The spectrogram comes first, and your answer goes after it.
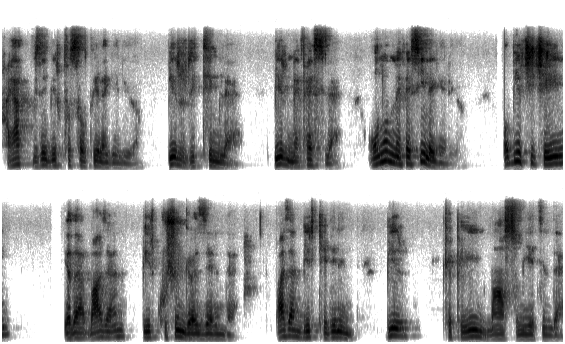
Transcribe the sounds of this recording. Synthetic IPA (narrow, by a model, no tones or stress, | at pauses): hajat̪̚bizɛbiɾfɯsɯlˠt̪ʰɯjlˠaɟe̞lʲijo̞ | b̥iɾːit̪ʰimlʲɛ̰ | b̥iɾnefɛslʲɛ̰ | o̞nunːe̞fe̞sijlʲɛɟe̞lʲijo̞ | obiɾt͡ʃʰit͡ʃʰe̞jin | jad̪abaːzænb̥iɾkʰuʃunɟø̞zlʲe̞ɾind̪ɛb̥aːzænbiɾcʰe̞d̪inin | biɾ | cʰø̞pʰe̞jinmaːsumije̞t̪ʰind̪ɛ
